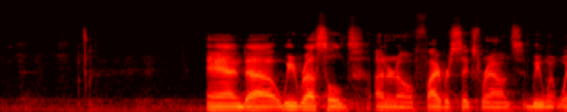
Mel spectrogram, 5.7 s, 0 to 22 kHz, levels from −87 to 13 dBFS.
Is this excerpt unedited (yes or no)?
yes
